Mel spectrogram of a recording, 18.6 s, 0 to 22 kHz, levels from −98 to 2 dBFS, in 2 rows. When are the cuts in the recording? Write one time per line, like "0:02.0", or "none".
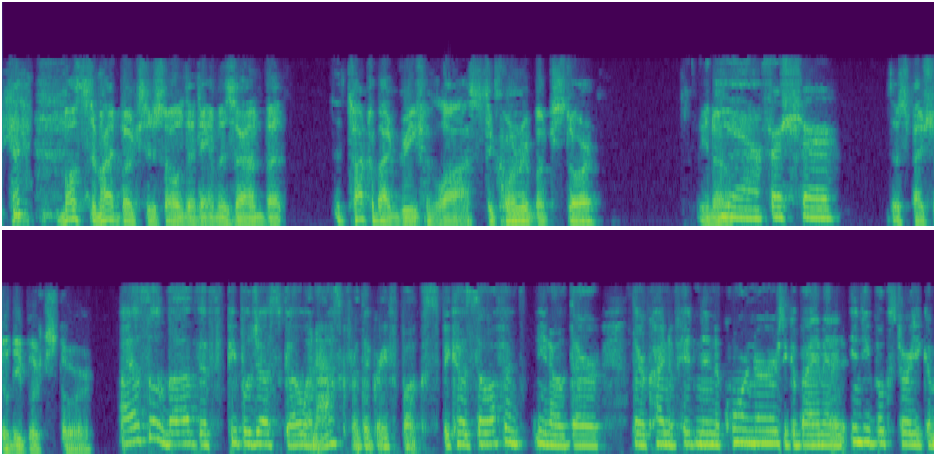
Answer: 0:17.1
